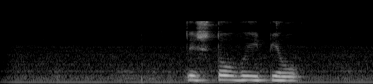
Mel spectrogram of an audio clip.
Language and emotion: Russian, neutral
